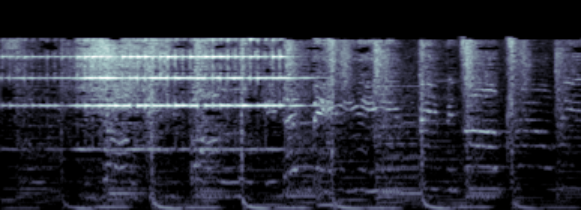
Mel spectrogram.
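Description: A phone rings with a repeating electronic ringtone, steady high tones over a regular thumping pulse that keeps an even rhythm.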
